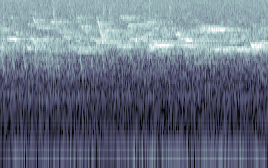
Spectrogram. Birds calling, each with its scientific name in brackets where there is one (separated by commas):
Apapane (Himatione sanguinea), Red-billed Leiothrix (Leiothrix lutea)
